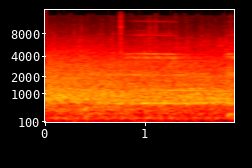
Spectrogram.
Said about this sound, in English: And here comes the crowd at Lawler Event Center. Fans on their feet.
